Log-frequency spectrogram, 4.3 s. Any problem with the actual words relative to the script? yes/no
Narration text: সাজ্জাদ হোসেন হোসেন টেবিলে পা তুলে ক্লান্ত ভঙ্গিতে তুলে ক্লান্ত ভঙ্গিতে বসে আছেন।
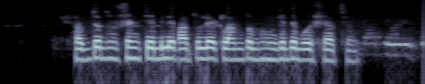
yes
